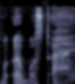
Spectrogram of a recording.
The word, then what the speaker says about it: Worcester: Yeah, it's Worcester.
